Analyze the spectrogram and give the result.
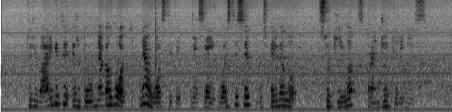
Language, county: Lithuanian, Šiauliai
